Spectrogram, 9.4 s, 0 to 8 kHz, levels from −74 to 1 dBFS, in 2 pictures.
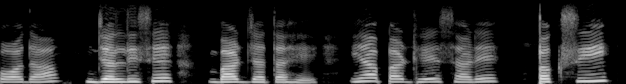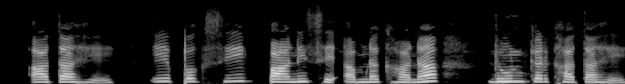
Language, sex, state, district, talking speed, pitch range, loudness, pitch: Hindi, female, Bihar, Jahanabad, 145 wpm, 240-285 Hz, -20 LUFS, 260 Hz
